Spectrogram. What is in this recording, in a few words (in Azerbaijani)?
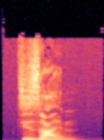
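"dizayn", Azerbaijani; Orfoqrafiya Lüğəti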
